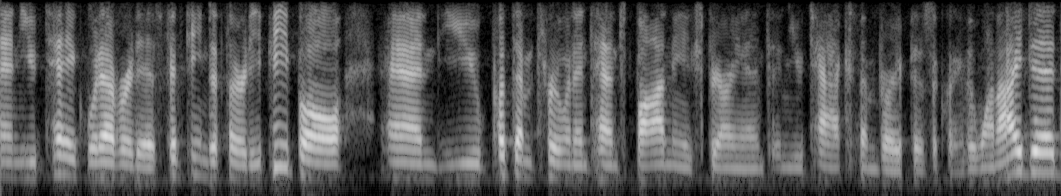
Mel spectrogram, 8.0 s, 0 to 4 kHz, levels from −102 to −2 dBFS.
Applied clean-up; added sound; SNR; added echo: none; none; none; none.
